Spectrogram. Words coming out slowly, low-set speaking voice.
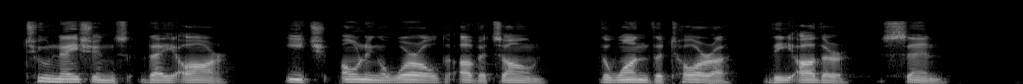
Yes: slow, 105 wpm; low, 100 Hz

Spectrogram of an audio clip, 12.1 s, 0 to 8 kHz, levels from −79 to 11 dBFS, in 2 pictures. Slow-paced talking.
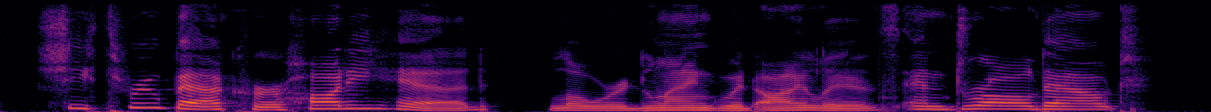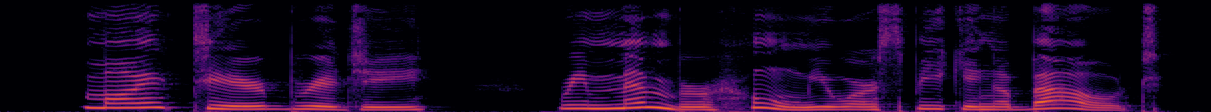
Yes: slow, 105 wpm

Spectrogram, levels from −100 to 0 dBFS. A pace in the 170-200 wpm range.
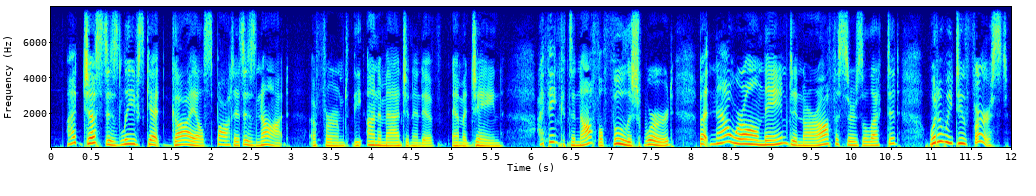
Yes: average, 175 wpm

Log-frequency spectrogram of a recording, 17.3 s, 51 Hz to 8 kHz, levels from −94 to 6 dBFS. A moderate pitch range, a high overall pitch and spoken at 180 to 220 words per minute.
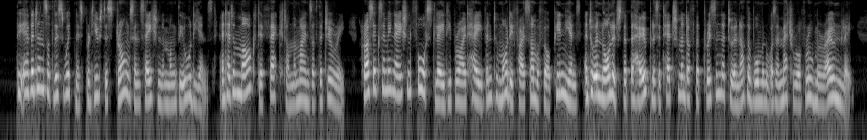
Yes: average, 4.6 semitones; high, 220 Hz; average, 185 wpm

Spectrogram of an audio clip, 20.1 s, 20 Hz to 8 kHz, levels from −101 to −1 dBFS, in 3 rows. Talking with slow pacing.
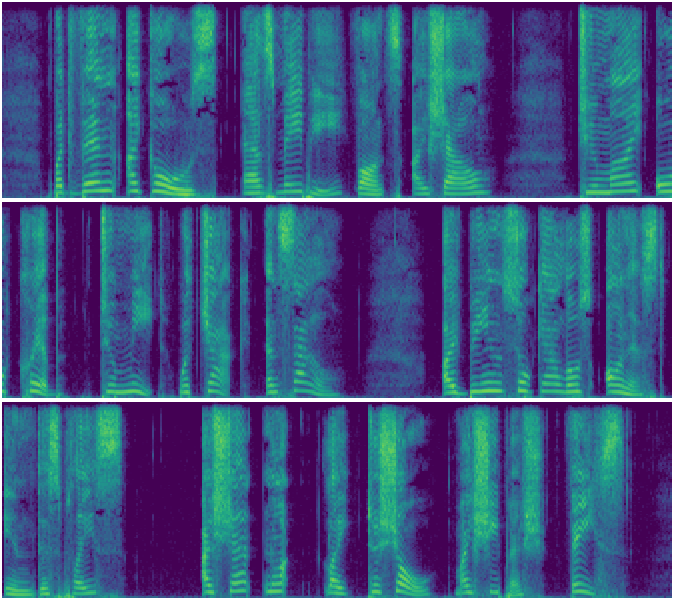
Yes: slow, 105 wpm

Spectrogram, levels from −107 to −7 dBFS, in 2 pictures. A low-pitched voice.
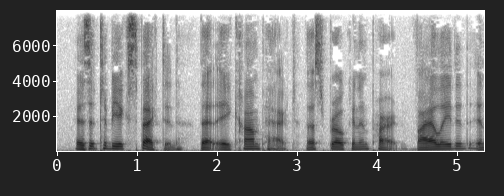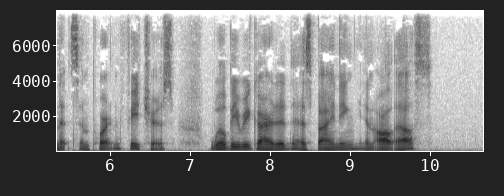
Yes: low, 120 Hz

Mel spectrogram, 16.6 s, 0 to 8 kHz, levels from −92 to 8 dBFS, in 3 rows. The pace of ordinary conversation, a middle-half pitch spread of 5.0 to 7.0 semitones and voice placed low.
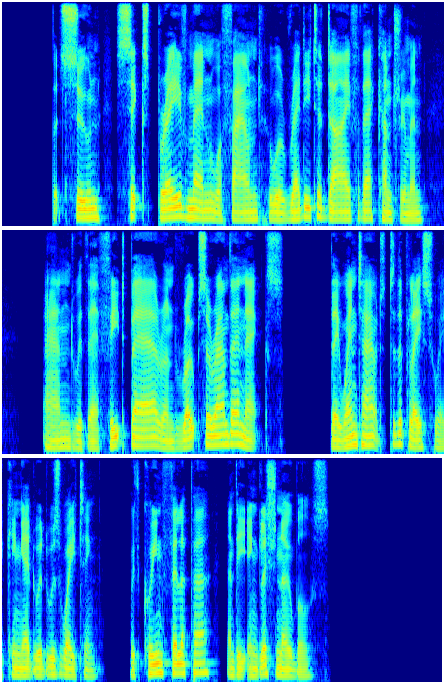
No: average, 155 wpm; average, 4.3 semitones; low, 100 Hz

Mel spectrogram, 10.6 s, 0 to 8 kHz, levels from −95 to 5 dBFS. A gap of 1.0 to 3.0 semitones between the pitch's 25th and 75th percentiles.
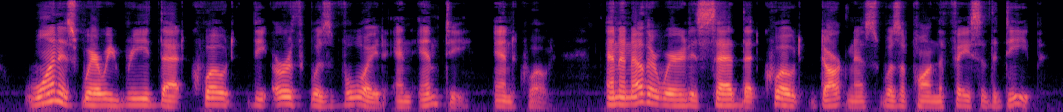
No: average, 4.3 semitones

